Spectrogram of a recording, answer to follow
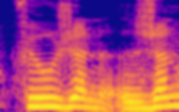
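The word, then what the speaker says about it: fusion: यहां पर देखिए फ्यूजन करके प्रोनाउंस कर रहे हैं एस आई ओ एन को क्योंकि इससे पहले यू है एक स्वर है जो कि एक वोवेल लेटर है।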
